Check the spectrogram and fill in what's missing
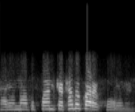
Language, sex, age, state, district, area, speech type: Santali, male, 45-60, Odisha, Mayurbhanj, rural, conversation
